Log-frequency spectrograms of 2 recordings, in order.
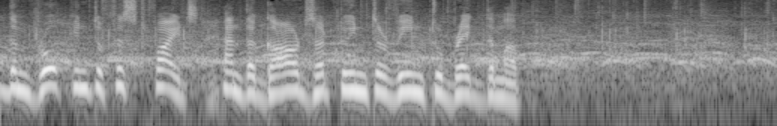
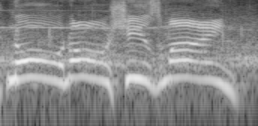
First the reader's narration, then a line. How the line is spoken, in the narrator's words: shouted the other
